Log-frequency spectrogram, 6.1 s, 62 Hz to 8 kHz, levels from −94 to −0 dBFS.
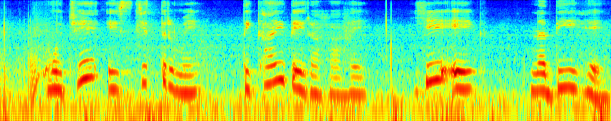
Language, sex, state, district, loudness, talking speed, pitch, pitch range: Hindi, female, Madhya Pradesh, Dhar, -17 LUFS, 120 wpm, 210 Hz, 180-235 Hz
